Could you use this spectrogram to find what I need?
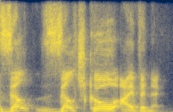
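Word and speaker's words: Zeljko Ivanek: Zelchko Ivanic.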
